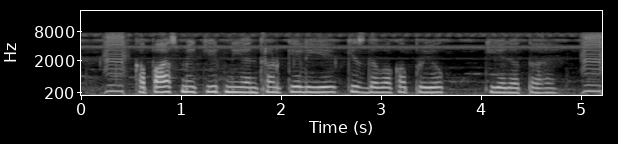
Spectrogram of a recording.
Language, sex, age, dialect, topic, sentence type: Hindi, female, 18-24, Kanauji Braj Bhasha, agriculture, question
